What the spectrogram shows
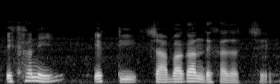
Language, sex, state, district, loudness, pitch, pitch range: Bengali, male, West Bengal, Alipurduar, -17 LUFS, 130 Hz, 115-140 Hz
